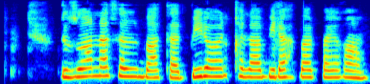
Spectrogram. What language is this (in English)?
Pashto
